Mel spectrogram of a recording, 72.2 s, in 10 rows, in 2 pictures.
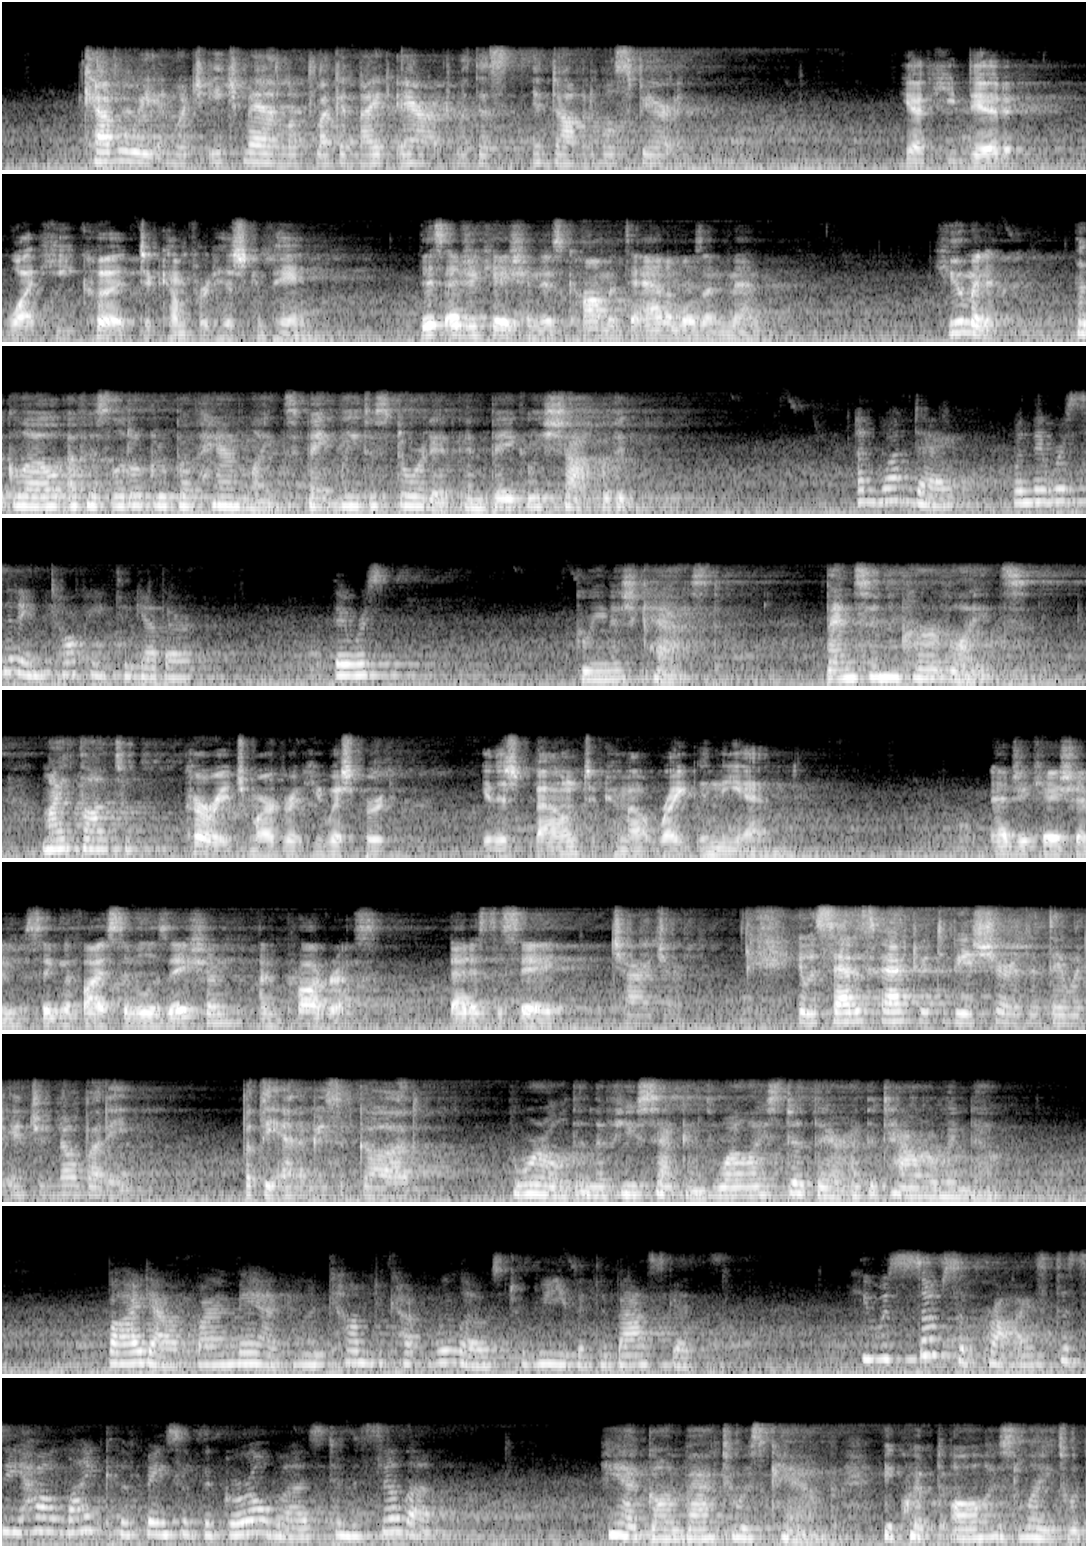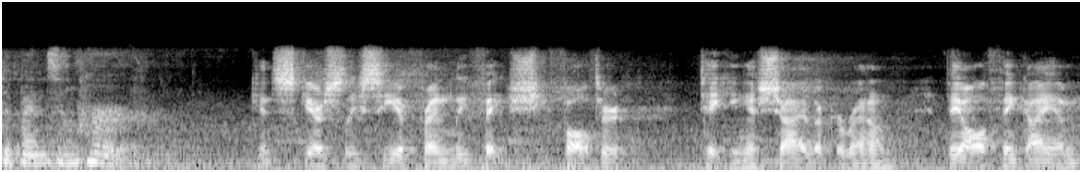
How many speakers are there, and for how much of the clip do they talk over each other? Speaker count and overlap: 5, no overlap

